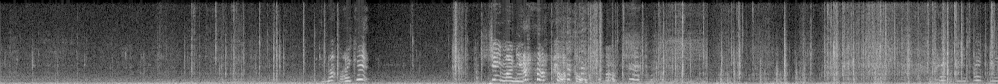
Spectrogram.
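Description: A snack bag crinkles and rustles.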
